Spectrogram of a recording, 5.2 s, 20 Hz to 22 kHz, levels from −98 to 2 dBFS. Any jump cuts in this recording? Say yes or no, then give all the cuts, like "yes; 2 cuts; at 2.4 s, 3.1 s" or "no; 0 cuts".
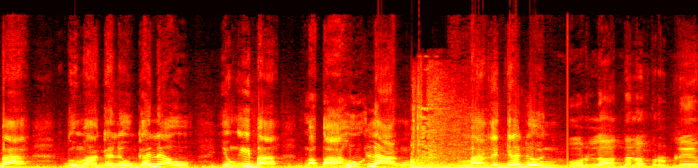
yes; 1 cut; at 4.2 s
